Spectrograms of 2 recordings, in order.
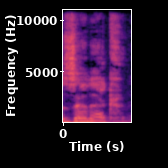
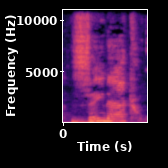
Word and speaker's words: Zanac: consensus here as to whether the pronunciation is zainac or xanax I've always said Xanax I don't know where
